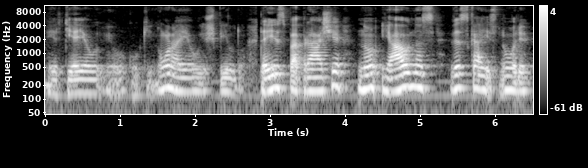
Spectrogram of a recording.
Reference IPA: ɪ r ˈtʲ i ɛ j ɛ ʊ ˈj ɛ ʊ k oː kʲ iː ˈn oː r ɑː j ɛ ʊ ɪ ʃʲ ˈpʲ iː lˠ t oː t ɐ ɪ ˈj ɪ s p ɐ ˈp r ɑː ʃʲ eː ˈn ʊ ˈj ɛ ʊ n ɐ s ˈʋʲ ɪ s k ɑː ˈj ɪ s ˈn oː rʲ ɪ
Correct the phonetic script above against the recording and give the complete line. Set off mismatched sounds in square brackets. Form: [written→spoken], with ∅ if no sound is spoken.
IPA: ɪ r ˈtʲ i ɛ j ɛ ʊ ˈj ɛ ʊ k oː kʲ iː ˈn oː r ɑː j ɛ ʊ ɪ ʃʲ ˈpʲ iː lˠ [t→d] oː t ɐ ɪ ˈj ɪ s p ɐ ˈp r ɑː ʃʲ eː ˈn ʊ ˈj ɛ ʊ n ɐ s ˈʋʲ ɪ s k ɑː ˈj ɪ s ˈn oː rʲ ɪ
